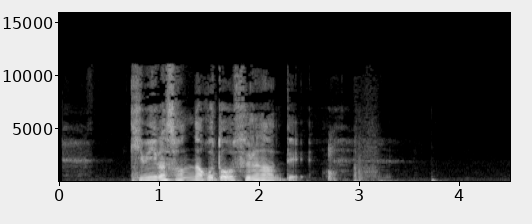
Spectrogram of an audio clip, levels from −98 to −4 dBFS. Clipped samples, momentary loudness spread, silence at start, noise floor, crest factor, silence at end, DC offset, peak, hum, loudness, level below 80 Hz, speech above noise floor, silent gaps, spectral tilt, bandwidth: under 0.1%; 22 LU; 0.75 s; -78 dBFS; 20 dB; 1.5 s; under 0.1%; -6 dBFS; none; -23 LUFS; -54 dBFS; 55 dB; none; -6 dB/octave; 11.5 kHz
